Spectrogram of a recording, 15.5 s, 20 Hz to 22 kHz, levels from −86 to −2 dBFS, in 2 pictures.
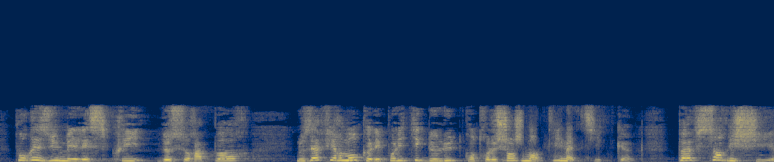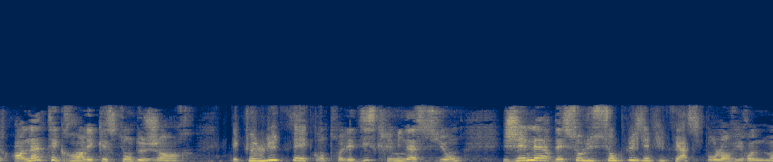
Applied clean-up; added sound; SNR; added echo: neural separator model SepFormer DNS4.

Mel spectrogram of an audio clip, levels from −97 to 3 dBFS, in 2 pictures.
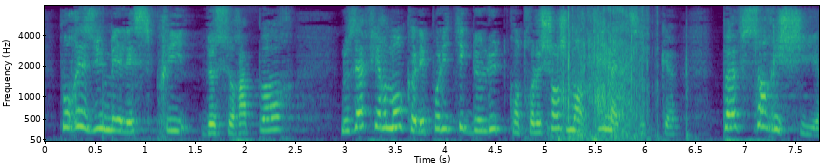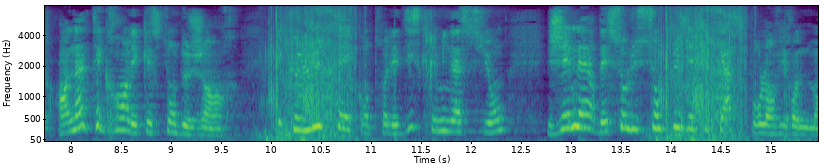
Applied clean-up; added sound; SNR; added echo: none; Tearing; 8 dB; reverberation time 0.3 s.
